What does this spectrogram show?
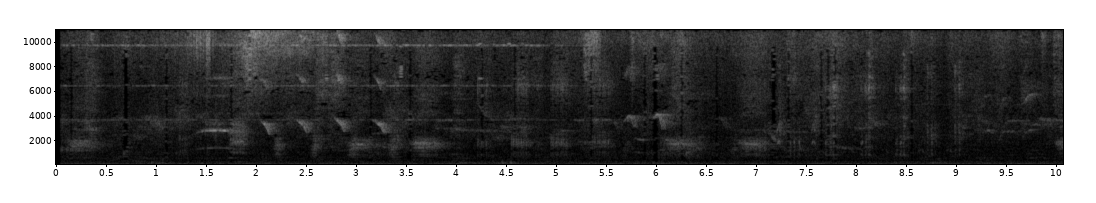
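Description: Birds calling: a quick run of four or five short, curved call notes in the first few seconds, then scattered calls, over a steady low hum.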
